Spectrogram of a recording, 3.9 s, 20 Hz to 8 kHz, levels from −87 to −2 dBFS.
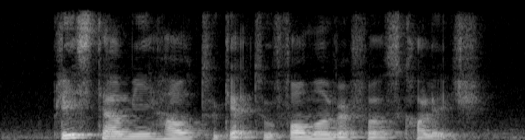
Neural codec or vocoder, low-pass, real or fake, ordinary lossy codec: none; 7.2 kHz; real; none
